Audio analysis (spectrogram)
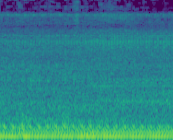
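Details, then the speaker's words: Boat diesel engine that had never failed to start before, now running after the owner's own repair; a deep, steady diesel clatter at an even idle with no misses or stumbles; normal idle. "So anyway, the engine's running."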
